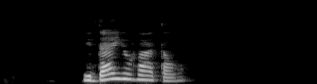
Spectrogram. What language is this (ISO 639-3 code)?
chm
